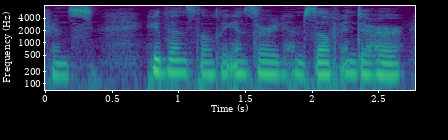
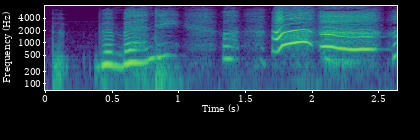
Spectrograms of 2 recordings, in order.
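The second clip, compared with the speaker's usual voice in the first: high stammering voice breaking into a loud cry; startled stammer; 17 dB louder, slower than usual. Acted. Alice startled as he reaches for her, stammering high and crying out.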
